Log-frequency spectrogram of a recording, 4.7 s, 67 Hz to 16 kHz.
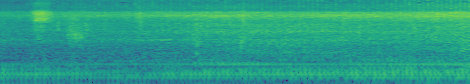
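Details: Toyota Vios G that raised its own idle to about 2000 rpm, traced to a faulty coolant temperature sensor: warm idle around 94–95 °C, fan not yet on, a steady even low hum with no hunting or surging; idle healthy.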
